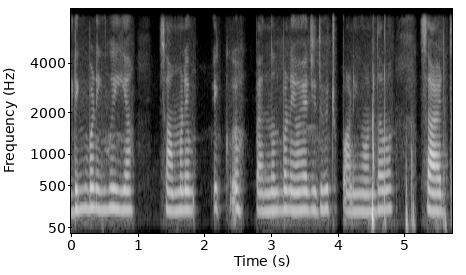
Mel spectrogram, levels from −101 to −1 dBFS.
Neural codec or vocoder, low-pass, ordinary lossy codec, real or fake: none; 7.2 kHz; none; real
